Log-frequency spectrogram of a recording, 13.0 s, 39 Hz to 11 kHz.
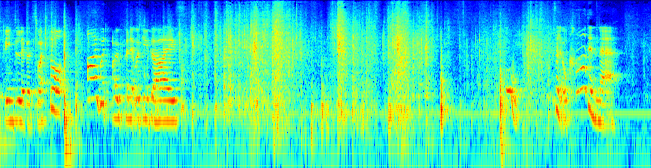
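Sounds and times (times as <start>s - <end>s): cardboard crackling: 0.0s - 1.9s, 3.4s - 11.6s
cardboard ripping: 3.6s - 11.2s.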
